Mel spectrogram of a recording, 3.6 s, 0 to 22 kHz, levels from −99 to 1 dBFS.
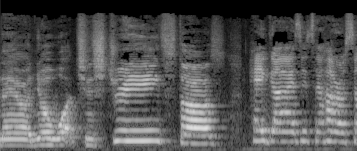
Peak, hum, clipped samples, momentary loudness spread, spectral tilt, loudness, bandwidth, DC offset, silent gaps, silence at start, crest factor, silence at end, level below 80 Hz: -4 dBFS; none; under 0.1%; 11 LU; -3 dB/octave; -22 LUFS; 15.5 kHz; under 0.1%; none; 0 s; 18 dB; 0 s; -64 dBFS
